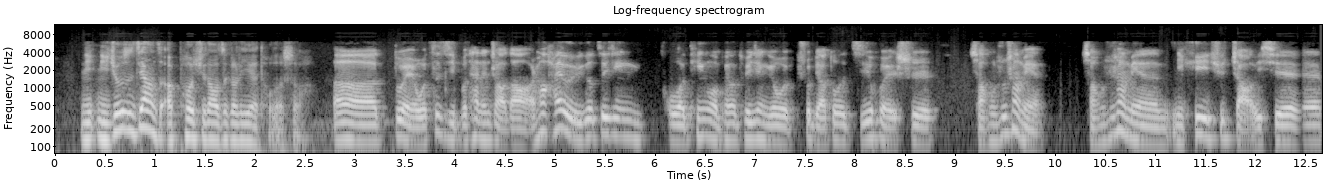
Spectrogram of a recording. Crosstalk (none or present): none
